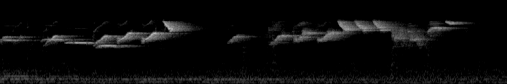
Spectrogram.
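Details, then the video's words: Double-collared Seedeater, a male with his female, delivers loud, clean song: stepped whistled notes climbing and falling, then a second rapid phrase of high rising chirps ending in a thin trill. "Coleiro Ponto 50 e sua Fêmea Calibre 40."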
